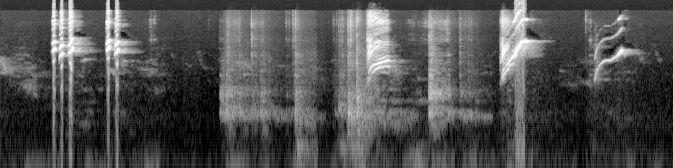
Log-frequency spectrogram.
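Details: Orange German canary repeating one song sound: two quick trilled bursts open the clip, then scattered softer chirps, a few sharp upward-sweeping whistled notes and faint low rustling.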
